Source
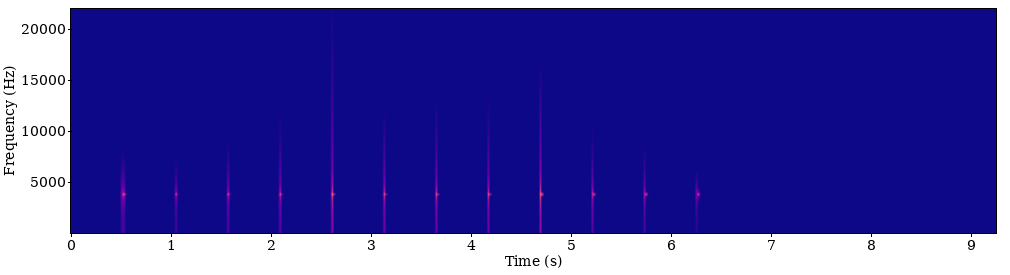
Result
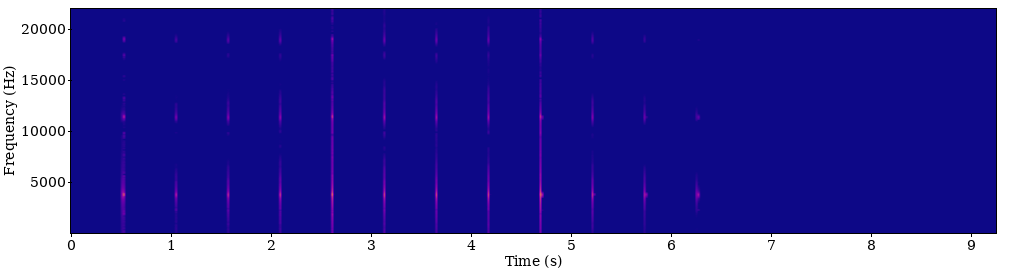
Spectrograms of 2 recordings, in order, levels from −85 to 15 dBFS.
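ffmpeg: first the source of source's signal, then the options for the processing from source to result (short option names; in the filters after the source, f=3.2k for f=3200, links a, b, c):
-f lavfi -i "aevalsrc='pow(10,(-14.5-10*gte(mod(t,4*60/115),60/115))/20)*sin(2*PI*3840*mod(t,60/115))*exp(-6.91*mod(t,60/115)/0.03)':d=6.26:s=44100"
-af "adynamicsmooth=sensitivity=7:basefreq=660"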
